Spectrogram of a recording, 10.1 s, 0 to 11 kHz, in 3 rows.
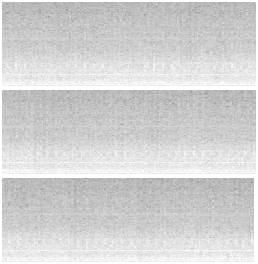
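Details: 1990 Honda CRX DX after ignition coil replacement, aftermarket distributor: steady idle with fast light ticking in time with the engine; owner suspects valves need adjusting, not confirmed.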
